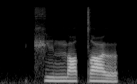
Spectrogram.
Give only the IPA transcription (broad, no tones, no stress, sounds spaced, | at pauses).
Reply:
t͡ʃ i n ɒ tˤ ə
